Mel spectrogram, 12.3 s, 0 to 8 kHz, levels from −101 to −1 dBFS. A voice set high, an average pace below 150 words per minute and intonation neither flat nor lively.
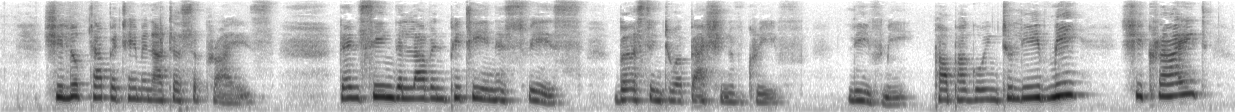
No: high, 245 Hz; average, 155 wpm; average, 4.2 semitones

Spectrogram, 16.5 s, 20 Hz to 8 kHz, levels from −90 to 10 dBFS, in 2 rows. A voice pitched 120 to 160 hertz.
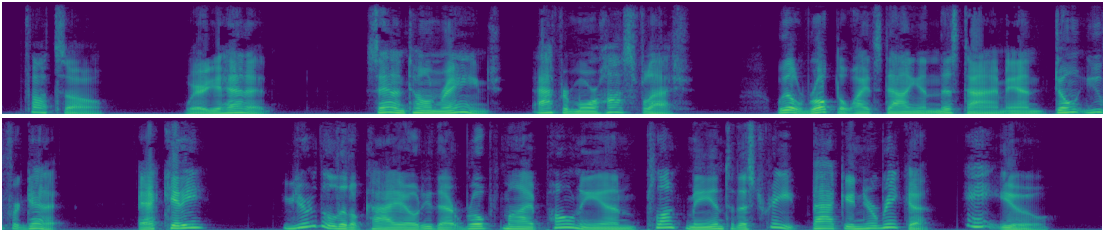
Yes: low, 135 Hz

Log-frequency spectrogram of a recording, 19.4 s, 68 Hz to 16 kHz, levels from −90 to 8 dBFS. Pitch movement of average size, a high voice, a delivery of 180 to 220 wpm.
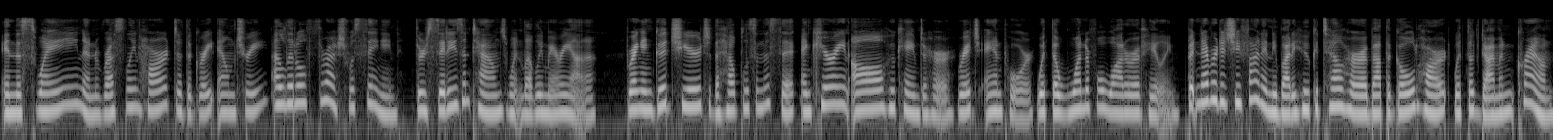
Yes: average, 3.9 semitones; high, 210 Hz; average, 200 wpm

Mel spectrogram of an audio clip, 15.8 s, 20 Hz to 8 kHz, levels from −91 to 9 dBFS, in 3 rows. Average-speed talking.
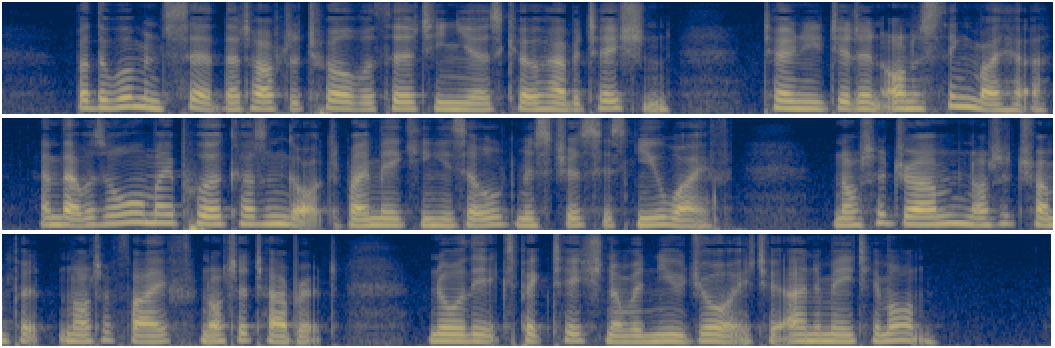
No: fast, 215 wpm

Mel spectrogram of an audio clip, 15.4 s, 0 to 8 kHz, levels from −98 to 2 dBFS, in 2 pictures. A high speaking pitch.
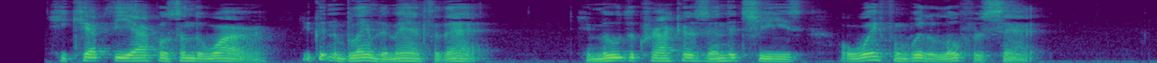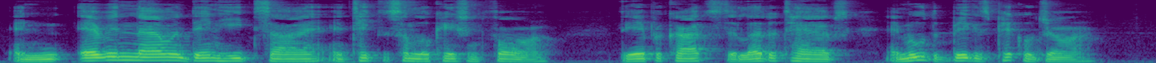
No: low, 115 Hz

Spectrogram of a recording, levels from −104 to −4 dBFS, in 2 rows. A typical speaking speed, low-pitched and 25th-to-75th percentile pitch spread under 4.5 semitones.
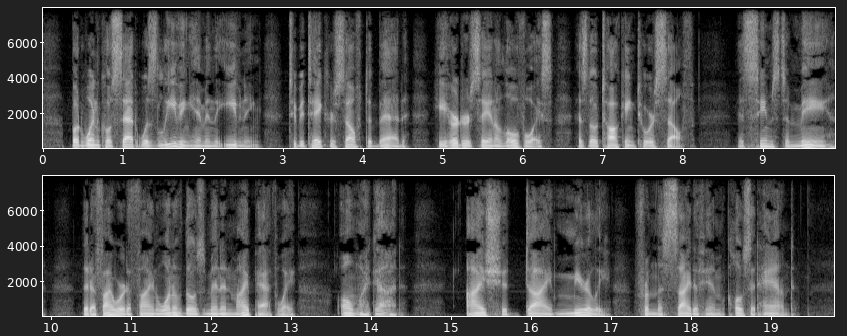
No: average, 180 wpm; low, 100 Hz; average, 4.9 semitones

